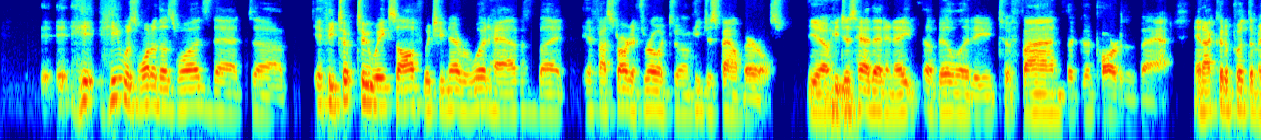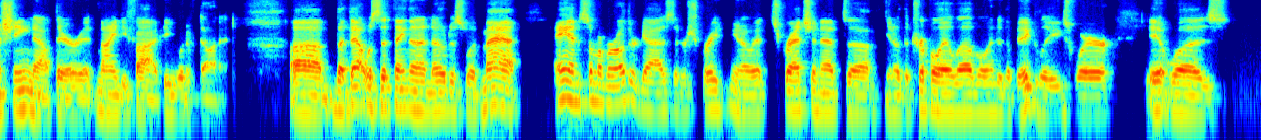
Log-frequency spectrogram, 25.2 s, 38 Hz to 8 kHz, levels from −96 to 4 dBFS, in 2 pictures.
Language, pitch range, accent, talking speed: English, 110-140 Hz, American, 245 wpm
